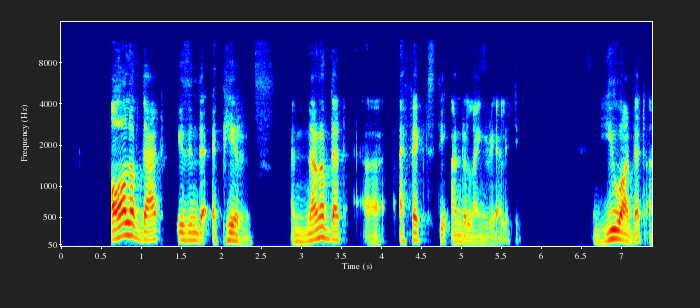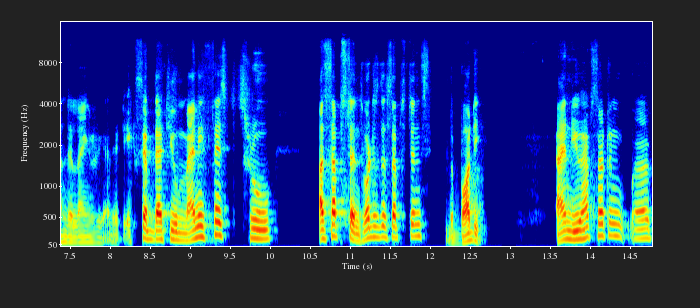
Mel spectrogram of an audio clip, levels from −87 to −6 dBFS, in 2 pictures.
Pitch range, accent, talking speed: 115-160 Hz, Indian, 160 wpm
